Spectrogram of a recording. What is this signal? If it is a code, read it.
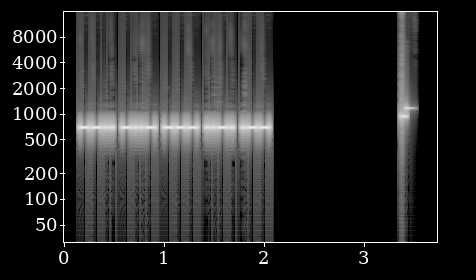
Morse code, heard as a keyed tone, about 39 wpm, 690 Hz. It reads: ZXOFW
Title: Code Groups - 5 Letter:Numbers - 40wpm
